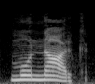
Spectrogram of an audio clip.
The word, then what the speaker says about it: monarch: topaz to passes but when CH is pronounced as k only s is added like monarch m-o-n-a-r-ch monarch plural monarchs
